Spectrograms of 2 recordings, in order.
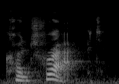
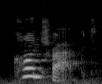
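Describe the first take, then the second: First: The stress is on the second syllable. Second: The stress is on the first syllable. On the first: It means to become smaller. "As a verb, the stress is placed on the second syllable" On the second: It names an agreement. "As a noun, the stress is placed on the first syllable"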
